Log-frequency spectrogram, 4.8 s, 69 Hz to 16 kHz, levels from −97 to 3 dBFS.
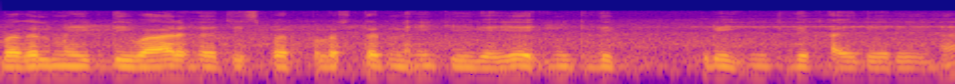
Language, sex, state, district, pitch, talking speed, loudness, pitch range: Hindi, male, Bihar, Saran, 110 Hz, 240 wpm, -19 LUFS, 105-115 Hz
